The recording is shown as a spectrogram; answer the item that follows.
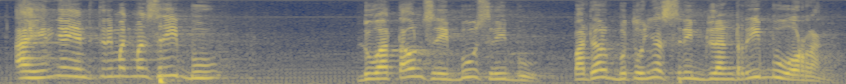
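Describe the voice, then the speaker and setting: Over noticeable background noise, a man speaks at a very fast pace in a raised, projected, high-pitched voice, animated in tone and lively in intonation. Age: 60s. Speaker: regional head of government. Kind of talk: public lecture to students. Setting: university auditorium with audience.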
